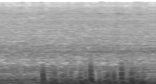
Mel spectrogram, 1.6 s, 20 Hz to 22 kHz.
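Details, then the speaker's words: 2018 Mazda CX-5 HVAC blower motor just replaced after weird noises, AC on, cover still off: even low fan rush with slight flutter, no squeal or grinding, a little noisy but pushing similar air; normal blower operation. "a little noisy but not too bad it seems like it's pushing it pushing out about the same air as the as the old one"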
